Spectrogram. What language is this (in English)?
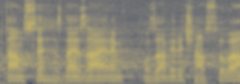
Czech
